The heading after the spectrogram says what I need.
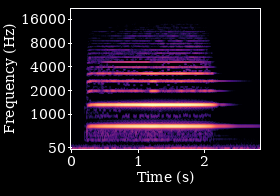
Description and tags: Part of the Good-sounds dataset of monophonic instrumental sounds.
instrument::violin
note::E
octave::5
midi note::64
good-sounds-id::3662
neumann-U87, violin, multisample, single-note, good-sounds, E5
